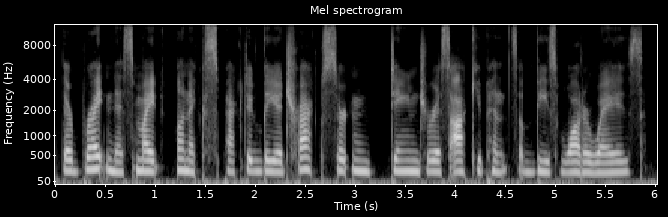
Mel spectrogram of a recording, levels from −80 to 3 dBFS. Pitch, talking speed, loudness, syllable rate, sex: 190 Hz, 110 wpm, -20 LUFS, 4.5 syllables/s, female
